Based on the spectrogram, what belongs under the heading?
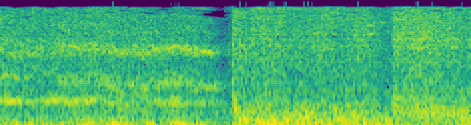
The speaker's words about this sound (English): Car goes spiraling out of control.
